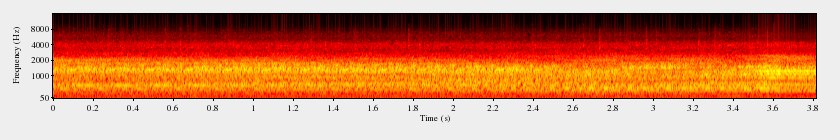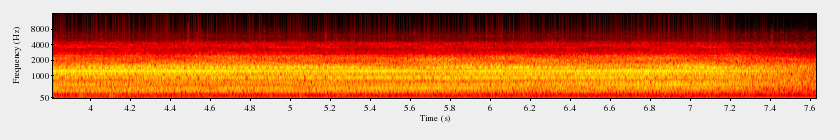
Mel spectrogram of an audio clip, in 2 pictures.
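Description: MTH O-gauge model train running on three-rail track, with wheel and motor noise. About three and a half seconds in, its onboard DCS sound system sounds a long, steady multi-tone horn that stops near the end.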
